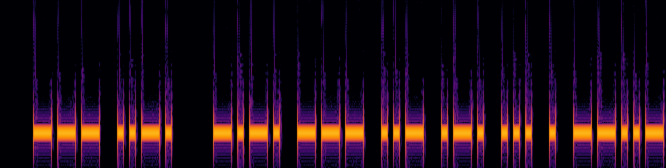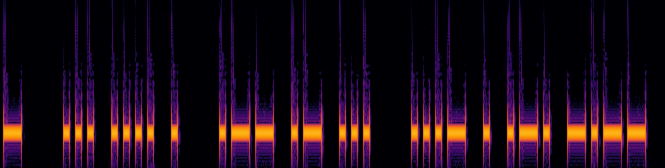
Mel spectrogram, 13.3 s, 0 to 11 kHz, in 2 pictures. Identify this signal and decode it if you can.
Morse code, heard as a keyed tone, about 20 wpm, 700 Hz. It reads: OF COURSE, SHE WAS VERY
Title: Sentences from Top 1000 Words - Review Part 4 - 20wpm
